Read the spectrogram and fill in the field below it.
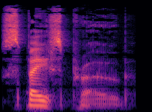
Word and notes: space probe: British English

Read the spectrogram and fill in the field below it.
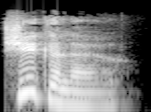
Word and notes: gigolo: British English

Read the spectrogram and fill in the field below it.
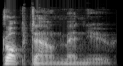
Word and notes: drop-down menu: British English

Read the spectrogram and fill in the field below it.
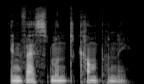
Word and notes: investment company: British English

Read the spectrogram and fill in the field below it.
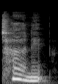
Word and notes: turnip: British English

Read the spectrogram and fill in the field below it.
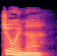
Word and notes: joiner: British English

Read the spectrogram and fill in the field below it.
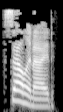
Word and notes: selenide: British English

